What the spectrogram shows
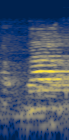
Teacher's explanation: Ba, tersenyum, kemudian dia keluar dari kedua bibir. Jadi bibir atas sama bibir bawah harus dirapetin.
